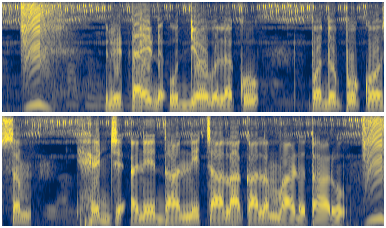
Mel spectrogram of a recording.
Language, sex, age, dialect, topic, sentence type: Telugu, male, 18-24, Southern, banking, statement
